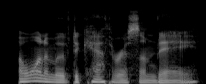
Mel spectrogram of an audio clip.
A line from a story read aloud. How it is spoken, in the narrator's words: sighed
